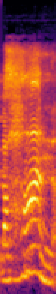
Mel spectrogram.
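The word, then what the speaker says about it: Dahn: Colleen has been training in Dan. I think that's how you say it, Dan? Hatha. Dahan yoga is Dahan, okay.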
